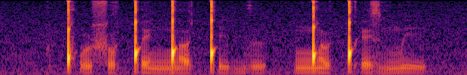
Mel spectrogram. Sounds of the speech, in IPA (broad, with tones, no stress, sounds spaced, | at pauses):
ǃʼ u˧˩ ʂ o˧˩ ǃ e˥˩ ŋ͡ǃ ɐ˧˥ ǃ i˧ b ɨ˥˩ | ŋ͡ǃ ɵ˥˩ ǃʼ e˥˩ z m i˥˩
